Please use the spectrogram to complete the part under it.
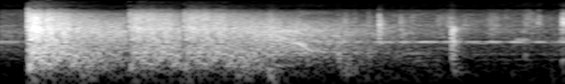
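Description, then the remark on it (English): Gunfire from a gunfight at a newspaper office erupts with a loud opening shot, followed by a string of irregular blasts and cracks that rumble and echo, fading slightly toward the end. No voices. “Gunfire!”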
